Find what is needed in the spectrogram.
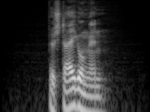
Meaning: plural of Besteigung
- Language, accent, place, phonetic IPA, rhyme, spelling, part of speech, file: German, Germany, Berlin, [bəˈʃtaɪ̯ɡʊŋən], -aɪ̯ɡʊŋən, Besteigungen, noun, De-Besteigungen.ogg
